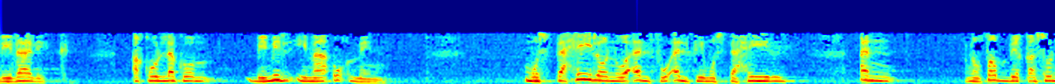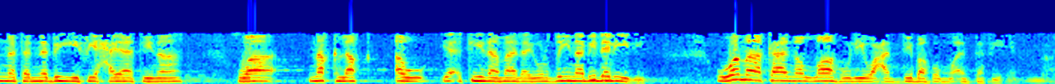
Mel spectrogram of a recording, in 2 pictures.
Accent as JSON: {"language": "Arabic", "country": "Syria", "said": "عندنا في الشام"}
